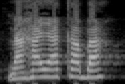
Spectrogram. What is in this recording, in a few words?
get well soon, ewe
